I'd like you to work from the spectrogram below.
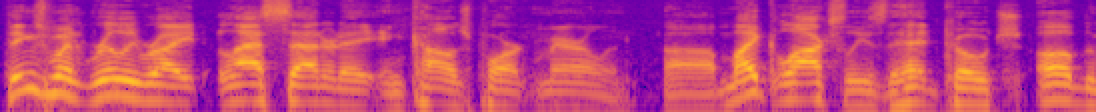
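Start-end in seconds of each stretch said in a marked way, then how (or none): none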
